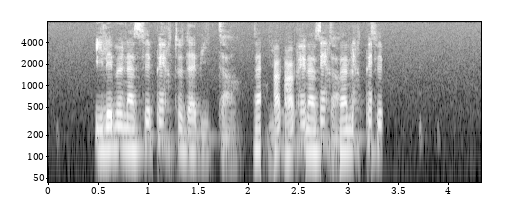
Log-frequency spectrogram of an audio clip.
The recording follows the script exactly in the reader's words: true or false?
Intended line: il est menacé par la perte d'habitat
false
